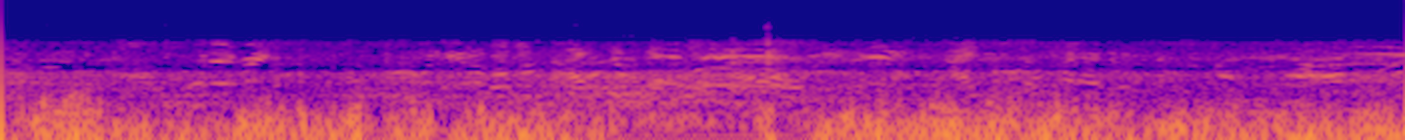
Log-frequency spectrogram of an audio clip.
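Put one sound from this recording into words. Young women shout to each other in the distance.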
